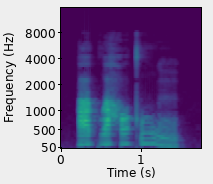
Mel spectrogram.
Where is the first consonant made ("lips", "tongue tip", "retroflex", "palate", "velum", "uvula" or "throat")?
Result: velum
